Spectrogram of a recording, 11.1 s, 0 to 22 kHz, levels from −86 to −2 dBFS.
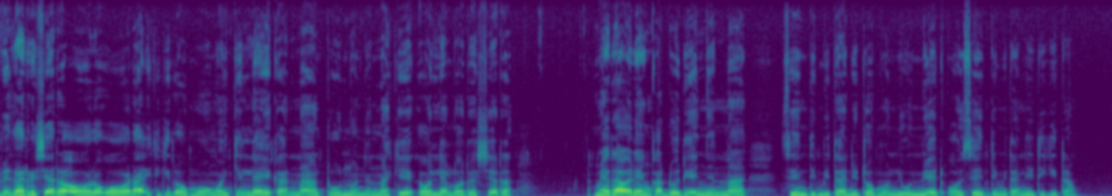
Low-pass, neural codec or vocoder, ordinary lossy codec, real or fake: none; none; none; real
